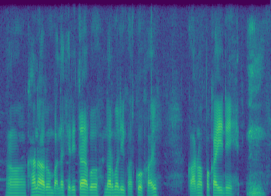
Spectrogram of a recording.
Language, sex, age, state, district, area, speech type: Nepali, male, 30-45, West Bengal, Kalimpong, rural, spontaneous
